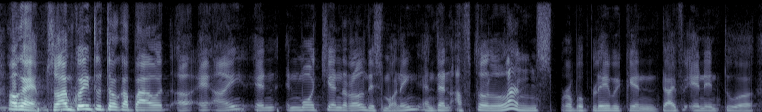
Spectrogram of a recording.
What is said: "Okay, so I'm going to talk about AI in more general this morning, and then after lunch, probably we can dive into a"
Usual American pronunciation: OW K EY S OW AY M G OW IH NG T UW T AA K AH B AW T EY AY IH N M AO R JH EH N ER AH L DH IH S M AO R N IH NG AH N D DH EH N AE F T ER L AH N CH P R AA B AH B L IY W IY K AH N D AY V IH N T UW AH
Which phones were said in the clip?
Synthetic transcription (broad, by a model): OW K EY S OW AY M G OW IH NG T UW T AA K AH B AW T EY AY IH N M AO R JH EH N ER AH L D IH S M AO R N IH NG AH N D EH N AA F T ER L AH N S P R AA B AH B L IY W IY K AH N D AY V IH N T UW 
